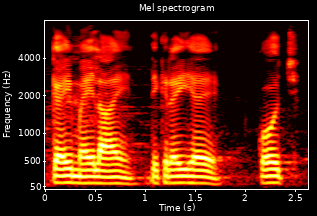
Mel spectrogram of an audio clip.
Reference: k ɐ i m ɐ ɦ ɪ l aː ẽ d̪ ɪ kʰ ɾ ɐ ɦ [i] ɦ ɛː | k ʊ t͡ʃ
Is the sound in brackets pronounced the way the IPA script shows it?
yes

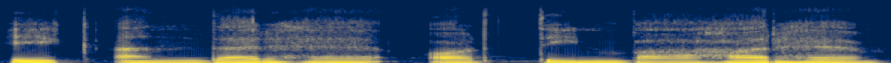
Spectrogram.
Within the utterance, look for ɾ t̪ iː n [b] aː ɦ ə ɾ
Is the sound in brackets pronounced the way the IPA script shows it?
yes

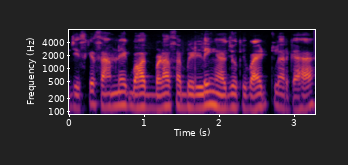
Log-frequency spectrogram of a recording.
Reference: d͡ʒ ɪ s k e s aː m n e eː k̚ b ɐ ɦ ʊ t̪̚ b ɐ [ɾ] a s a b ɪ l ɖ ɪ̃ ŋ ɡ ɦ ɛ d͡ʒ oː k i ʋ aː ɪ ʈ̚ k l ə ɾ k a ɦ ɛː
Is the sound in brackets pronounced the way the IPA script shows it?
no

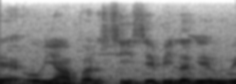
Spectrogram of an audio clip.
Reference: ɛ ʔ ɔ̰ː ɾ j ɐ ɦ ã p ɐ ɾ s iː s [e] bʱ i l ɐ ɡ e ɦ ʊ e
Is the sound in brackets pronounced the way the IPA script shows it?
yes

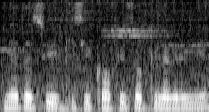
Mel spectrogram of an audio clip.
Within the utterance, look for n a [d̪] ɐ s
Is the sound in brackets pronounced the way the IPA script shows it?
no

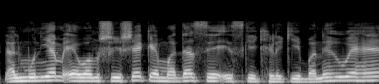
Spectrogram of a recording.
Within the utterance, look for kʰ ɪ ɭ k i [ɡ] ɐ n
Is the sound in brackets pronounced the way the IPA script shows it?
no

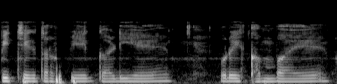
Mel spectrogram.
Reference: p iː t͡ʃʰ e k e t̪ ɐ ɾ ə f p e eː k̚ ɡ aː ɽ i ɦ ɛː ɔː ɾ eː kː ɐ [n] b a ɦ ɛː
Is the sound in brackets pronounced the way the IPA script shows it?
no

